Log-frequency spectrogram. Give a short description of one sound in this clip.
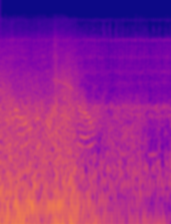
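A burst of bubbly video game sound effects pops loudly.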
